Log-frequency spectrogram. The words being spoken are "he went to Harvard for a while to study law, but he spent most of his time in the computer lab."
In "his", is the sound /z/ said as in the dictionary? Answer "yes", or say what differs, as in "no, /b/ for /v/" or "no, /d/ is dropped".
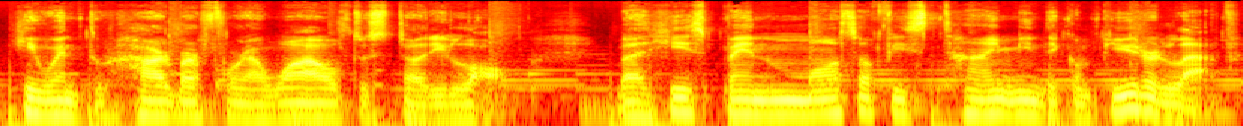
no, /s/ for /z/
